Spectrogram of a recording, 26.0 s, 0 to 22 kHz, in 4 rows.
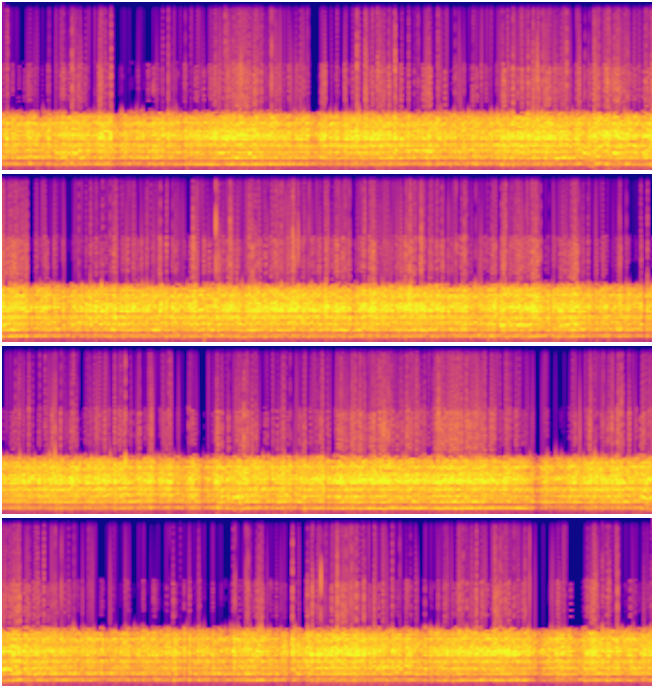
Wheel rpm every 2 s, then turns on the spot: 230, 220, 220, 220, 210, 220, 230, 230, 220, 220, 240, 220, 220.
none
